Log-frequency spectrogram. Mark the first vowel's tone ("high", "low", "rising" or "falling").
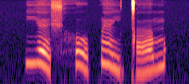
falling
